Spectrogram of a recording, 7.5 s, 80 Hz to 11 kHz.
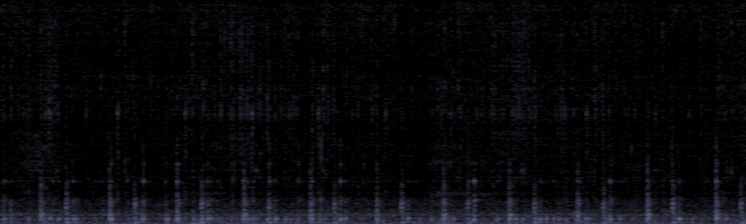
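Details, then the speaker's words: Wilesco D32 model steam engine after restoration with a new control panel, run in a cold January garage with thick steam oil: soft, even chuffing at a slow speed, no knocks, running smoothly like a museum steam engine. "Look how slow that will go. Look. Looks like the proper old steam engines you see in museums."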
